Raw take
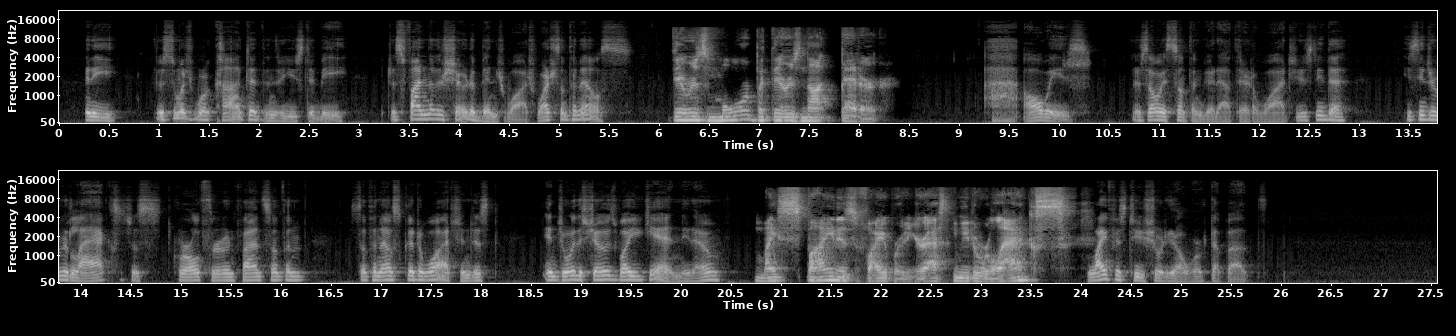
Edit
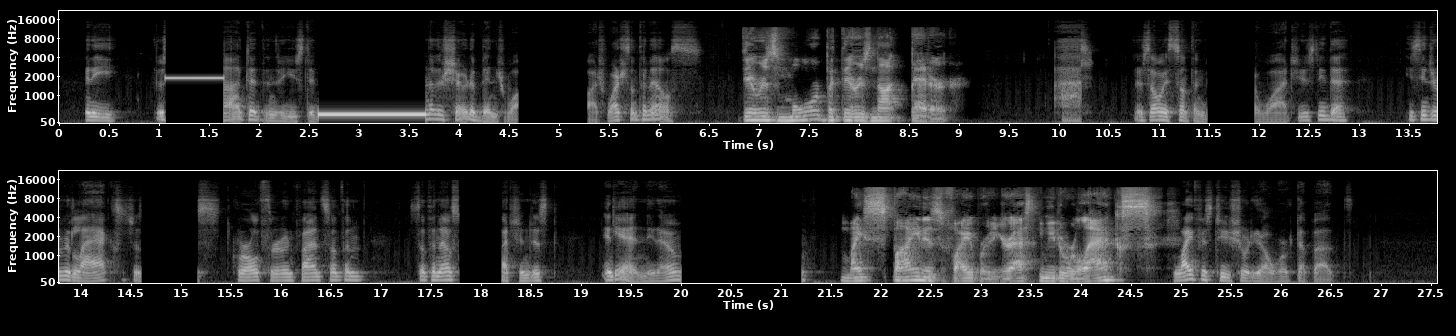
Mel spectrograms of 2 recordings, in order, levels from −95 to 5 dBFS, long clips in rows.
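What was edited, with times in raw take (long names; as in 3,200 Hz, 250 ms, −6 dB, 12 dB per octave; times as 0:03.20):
0:01.06–0:01.65: beep over 1,900 Hz −20.5 dBFS
0:02.59–0:03.67: beep over 330 Hz −15 dBFS
0:04.59: splice in silence 0.70 s
0:09.52–0:10.20: remove
0:11.46–0:11.94: silence
0:14.58: splice in silence 0.57 s
0:17.19–0:17.62: silence
0:18.73–0:19.67: remove
0:20.35: splice in silence 1.21 s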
